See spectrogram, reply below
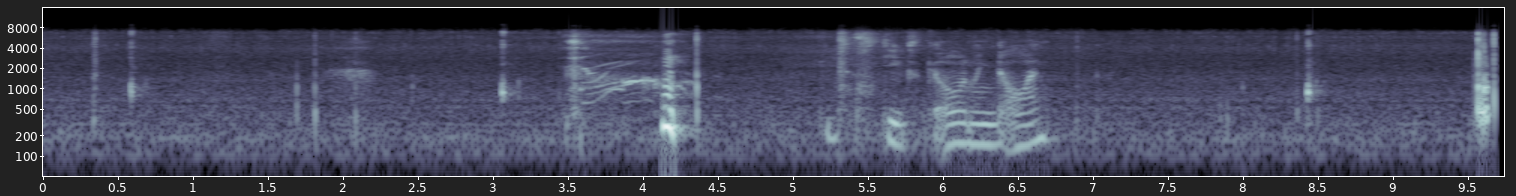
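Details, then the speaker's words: A child with hiccups while his father talks to him about fixing them. "he son what's up got the hickups there is little easier on you can we fix the his now daddy fix the hicups"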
